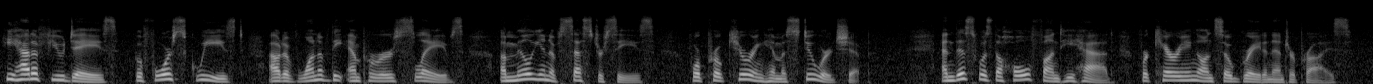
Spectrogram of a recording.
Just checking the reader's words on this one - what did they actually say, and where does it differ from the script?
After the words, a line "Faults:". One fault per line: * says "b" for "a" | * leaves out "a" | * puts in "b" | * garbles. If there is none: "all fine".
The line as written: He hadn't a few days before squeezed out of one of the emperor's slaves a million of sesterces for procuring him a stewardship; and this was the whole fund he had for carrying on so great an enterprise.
He had a few days before squeezed out of one of the emperor's slaves a million of sesterces for procuring him a stewardship; and this was the whole fund he had for carrying on so great an enterprise.
Faults:
* says "had" for "hadn't"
